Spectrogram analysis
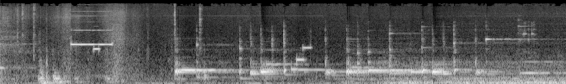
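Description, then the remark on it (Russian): An electric car in park powers up with a sequence of electronic beeps and melodic chime tones, clear over a low cabin hum, with no engine roar. “Все, она завелась.”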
